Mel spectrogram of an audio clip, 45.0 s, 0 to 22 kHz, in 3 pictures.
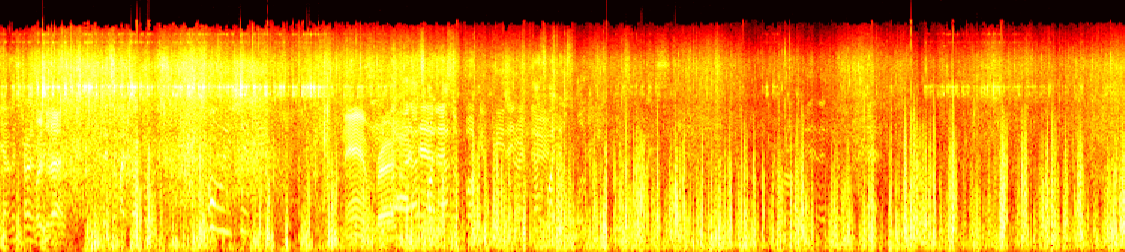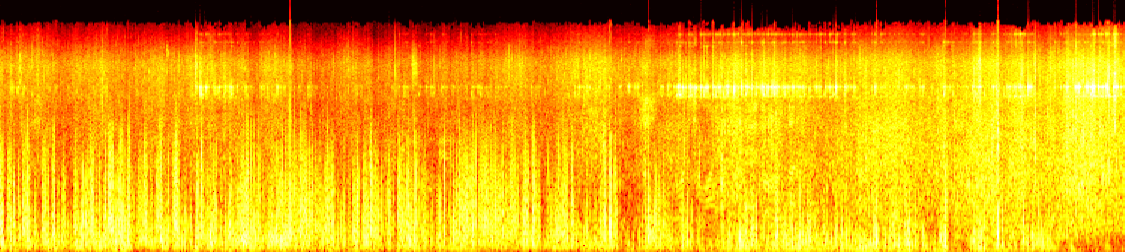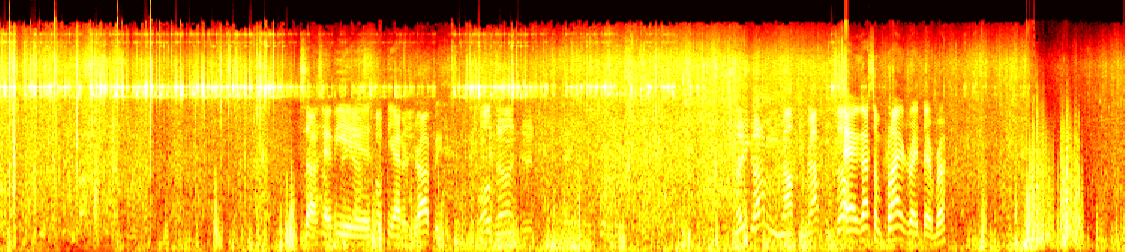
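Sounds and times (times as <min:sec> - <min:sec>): wind buffeting microphone: 0:00.0 - 0:45.0
high-pitched tone: 0:00.5 - 0:05.4.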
